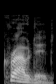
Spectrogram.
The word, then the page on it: crowded: anglais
